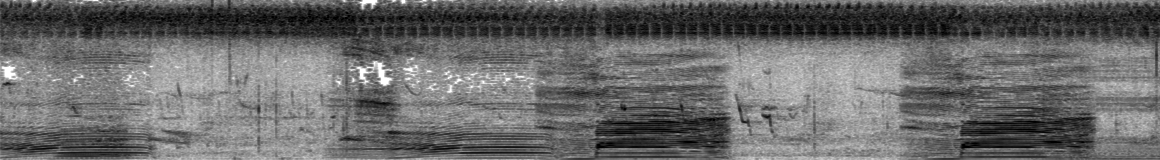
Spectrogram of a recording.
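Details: Repeated loud cow moos, several long bellowing calls that swell and then drop in pitch, about every two to three seconds, over a continuous high hiss.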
